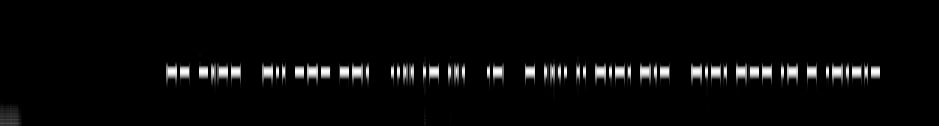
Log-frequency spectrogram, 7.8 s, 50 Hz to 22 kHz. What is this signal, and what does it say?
Morse code, heard as a keyed tone, about 41 wpm, 700 Hz. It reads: MY DOG HAS A THICK COAT.
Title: Sentences from Top 1600 Words 45wpm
